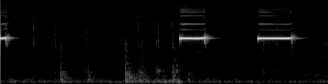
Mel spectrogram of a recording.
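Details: Watchdog water alarm wired to an AC condensate pump, battery test via an added switch: loud high-pitched beeps of about a third of a second each; the alarm and its battery work.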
